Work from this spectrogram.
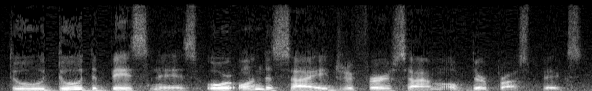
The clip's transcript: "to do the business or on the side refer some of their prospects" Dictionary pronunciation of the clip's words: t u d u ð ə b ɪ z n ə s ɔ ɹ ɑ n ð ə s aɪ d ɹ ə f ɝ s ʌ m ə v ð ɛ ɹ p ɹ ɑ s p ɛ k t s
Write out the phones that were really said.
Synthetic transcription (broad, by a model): t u d u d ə b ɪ s n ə s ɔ ɹ ɑ n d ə s aɪ d ɹ ə f ɝ s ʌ m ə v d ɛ ɹ p ɹ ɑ s p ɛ k t s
